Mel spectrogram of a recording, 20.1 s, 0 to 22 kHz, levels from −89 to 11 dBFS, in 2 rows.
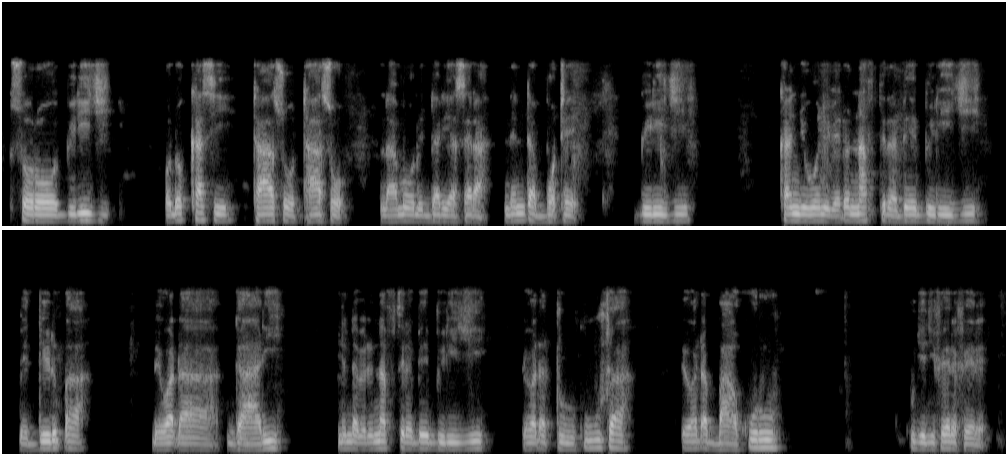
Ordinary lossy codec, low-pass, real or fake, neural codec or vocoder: Opus, 32 kbps; 7.2 kHz; real; none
